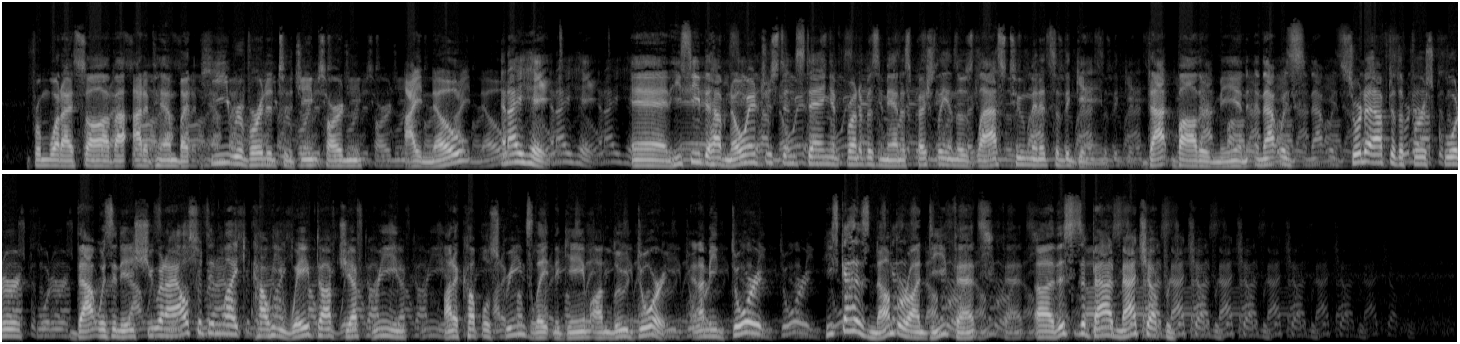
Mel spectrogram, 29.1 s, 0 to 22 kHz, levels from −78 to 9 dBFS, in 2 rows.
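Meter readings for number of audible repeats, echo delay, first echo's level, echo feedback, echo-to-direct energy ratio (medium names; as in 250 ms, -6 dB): 4, 482 ms, -14.0 dB, 49%, -13.0 dB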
